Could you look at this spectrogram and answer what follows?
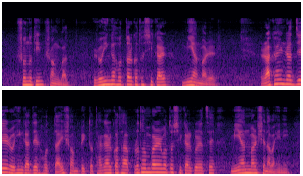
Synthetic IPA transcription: ʃonːot̪inʃɔŋba̰d̪ | ɾoɦiŋɡaɦot̪ːaɾkɔt̪ʰaʃikaɾ | mijanmaɾḛɾ | ɾakʰajnɾadːʑeɾoɦiŋɡad̪eɾɦot̪ːajʃɔmpɾik̚t̪ot̪ʰakaɾkɔt̪ʰapɾot̪ʰombaɾeɾmɔt̪oʃikaɾkoɾet͡ɕʰe | mianmaɾʃenabaɦinḭ

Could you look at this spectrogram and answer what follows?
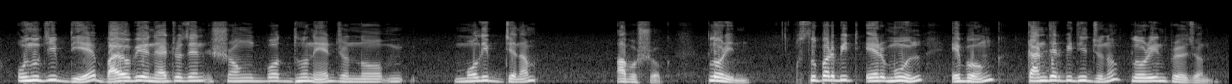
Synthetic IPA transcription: onud͡ʑib̚d̪iebaeobionajʈɾod͡ʑenʃɔŋbod̪ʱːoneɾd͡ʑonːo | molib̚d͡ʑenam | aboʃːo̰k | kloɾin | supaɾbiʈeɾmul | eboŋ | kaɳd̪eɾbid̪ʱiɾd͡ʑonːokloɾinpɾojod͡ʑo̰n

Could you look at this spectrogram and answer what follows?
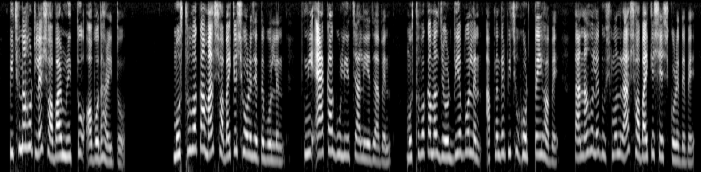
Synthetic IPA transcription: pit͡ɕʰunaɦoʈleʃɔbaɾmɾit̪ːuʔɔbod̪ʱaɾit̪o | most̪ʰobakamalʃɔbajkeʃoɾed͡ʑet̪ebolːen | t̪iniʔɛkaɡulit͡ɕalijed͡ʑaben | most̪ʰobakamald͡ʑoɾd̪iebolːena̰pnad̪eɾpit͡ɕʰuɦoʈ̚t̪ejɦɔbe | t̪anaɦoled̪uʃmonɾaʃɔbajkeʃeʃkoɾed̪ebe

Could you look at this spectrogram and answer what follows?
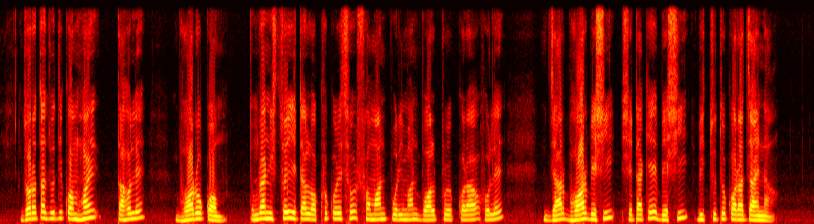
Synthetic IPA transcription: d͡ʑɔɾot̪ad͡ʑod̪ikɔmɦɔe | t̪aɦole | bʱɔaɾokɔm | t̪omɾaniʃt͡ɕojeʈalokʰːokoɾet͡ɕʰoʃɔmanpoɾimanbɔlpɾojoɡ̚kɔɾahole | d͡ʑaɾbʱɔaɾbeʃiʃeʈakebeʃibitːɕut̪okɔɾad͡ʑaena

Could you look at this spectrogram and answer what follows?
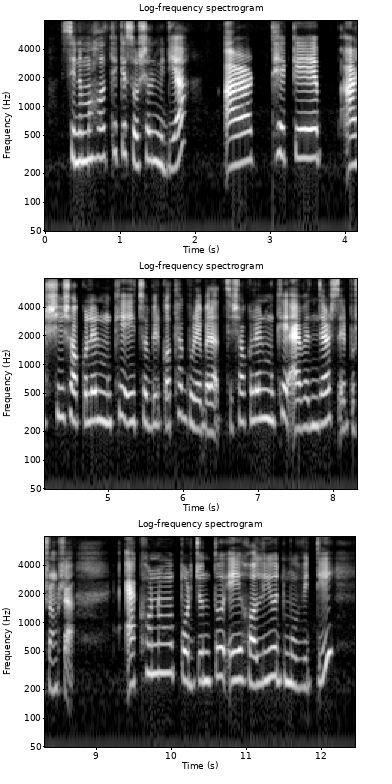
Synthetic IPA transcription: sinemaɦɔlt̪ʰekesoʃalmiɖia | aɾʈt̪ʰːeke | a̰ʃiʃɔkoleɾmukʰeejt͡ɕʰobiɾkɔt̪ʰaɡʱuɾebeɾa̰tːɕʰeʃɔkoleɾmukʰeʔɛbʱend͡ʑaɾseɾpɾoʃoŋʃa̰ | ɛkʰonopɔɾd͡ʑont̪oʔejɦɔliuɖmuviʈi

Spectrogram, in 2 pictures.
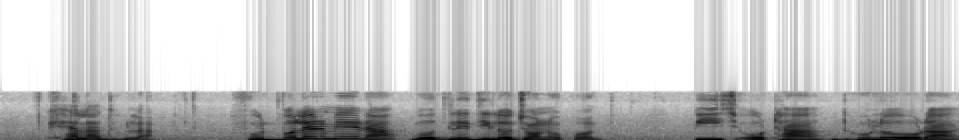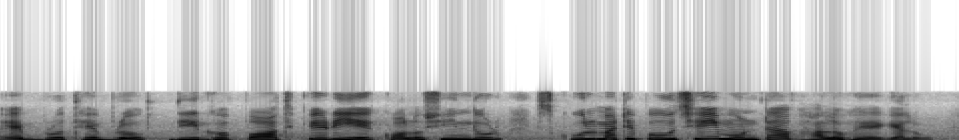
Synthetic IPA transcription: kʰɛlad̪ʱula̰ | fuʈ̚bɔleɾmeɾabod̪lid̪ilod͡ʑɔnopɔ̰d̪ | pit͡ɕoʈʰad̪ʱulooɾaʔebɾot̪ʰebɾod̪iɾɡʱopɔt̪ʰpeɽijekɔloʃind̪uɾ | skulmaʈʰepowt͡ɕʰejmonʈabʱaloɦoeɡɛlo

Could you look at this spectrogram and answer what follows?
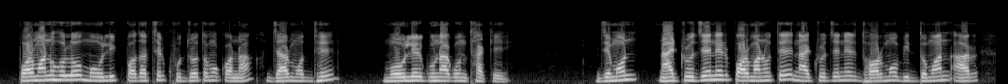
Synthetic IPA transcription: pɔɾmanuɦolomowlik̚pɔd̪aɾt̪ʰeɾkʰud̪ɾot̪ɔmokɔnad͡ʑaɾmod̪ʱːe | mowleɾɡunaɡont̪ʰake | d͡ʑemonː | ajʈɾod͡ʑeneɾpɔɾmanut̪enajʈɾod͡ʑeneɾd̪ʱɔɾmobid̪ːomanaɾ

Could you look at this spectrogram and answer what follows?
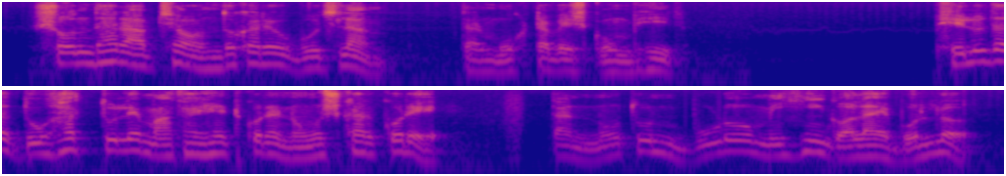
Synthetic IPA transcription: ʃond̪ʱaɾab̚t͡ɕʰaɔnd̪ʱokaɾeobud͡ʑʱlam | t̪aɾmukʰʈabeʃɡombʱiɾ | pʰelud̪ad̪uɦat̪t̪ːulemat̪ʰaɦeʈkoɾenɔmoʃkaɾkoɾet̪aɾnot̪unbuɽomiɦiɡɔlaebolːo̰

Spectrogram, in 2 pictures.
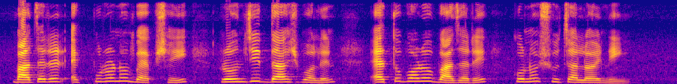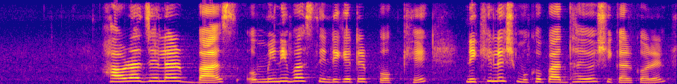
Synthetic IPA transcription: bad͡ʑaɾeɾɛk̚puɾonobɛbʃai | ɾond͡ʑit̪̚d̪aʃbɔlen | ɛt̪obɔɽobad͡ʑaɾe | konoʃut͡ɕalɔenej | haoɾad͡ʑelaɾbaso̰minibasːiɳɖikeʈeɾpokʰːenikʰileʃmukʰopad̪ʱːaeoʃikaɾkɔɾen

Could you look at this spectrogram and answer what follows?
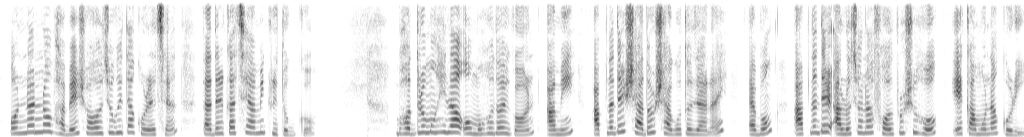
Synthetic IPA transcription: onːanːobʱabeʃɔɦod͡ʑoɡit̪akoɾet͡ɕʰent̪ad̪eɾkat͡ɕʰeamikɾit̪oɡːo̰ | bʱɔd̪ɾomoɦilaʔomɔɦod̪ɔjɡɔnami | apnad̪eɾʃad̪ʱoɾʃaɡot̪od͡ʑanaj | eboŋ | apnad̪eɾʔalot͡ɕonafɔlpɾoʃuɦokekamonakoɾḭ

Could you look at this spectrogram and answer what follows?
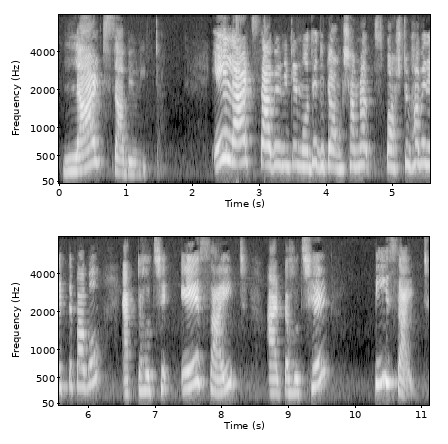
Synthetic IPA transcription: laɾɖsabjuniʈːa | elaɾɖsabjuniʈeɾmod̪ʱːed̪uʈaɔŋʃoamɾaspɔʃʈobʱabed̪ek̚ʰt̪epaɾbo | ɛk̚ʈaɦotːɕʰe | esajʈ | aɾʈaɦotːɕʰe | pisa̰jʈ

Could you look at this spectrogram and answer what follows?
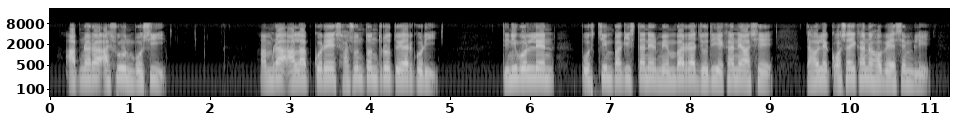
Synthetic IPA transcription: apnaɾaʔaʃunboʃi | amɾaʔalap̚koɾeʃaʃont̪ɔnt̪ɾot̪ojaɾkoɾi | t̪inibolːen | post͡ɕimpak̬ist̪aneɾmembaɾːad͡ʑod̪iekʰaneaʃe | t̪aɦolekɔʃajkʰanaɦɔbeɛsembli

